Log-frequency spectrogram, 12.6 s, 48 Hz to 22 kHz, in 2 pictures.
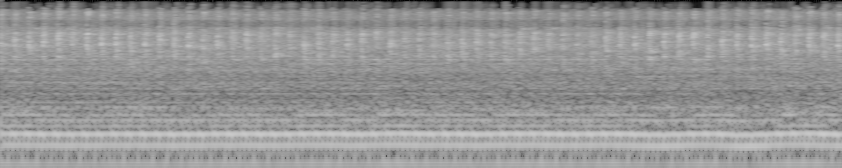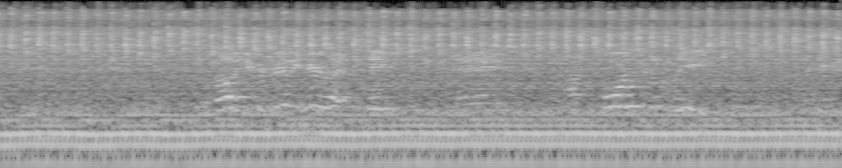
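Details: BMW E46 M3, just restarted after belt reinstall: steady idle with a light, fairly quick tick about three a second; suspected exhaust leak at the header, with a faint squeak possibly from the belt; cause not confirmed.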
